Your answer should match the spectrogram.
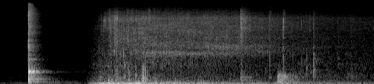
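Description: A single sharp pop with a short ring, a brief pause, then a steady fizzing hiss of champagne being poured into glasses, with a few soft gurgles rising and falling over about three seconds.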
